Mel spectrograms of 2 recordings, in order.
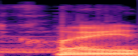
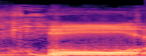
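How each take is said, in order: First: The word is said as 'kway'. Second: The word is said as 'key'. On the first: The speaker calls it wrong. "I read it as quay every single time" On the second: The speaker calls it right. "sorry key. I know it's key"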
